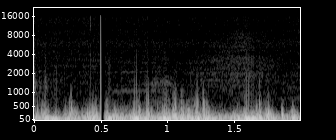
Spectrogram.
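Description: Wind buffeting a phone's built-in microphone: an uneven low rumble, with one sharp click about halfway through.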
